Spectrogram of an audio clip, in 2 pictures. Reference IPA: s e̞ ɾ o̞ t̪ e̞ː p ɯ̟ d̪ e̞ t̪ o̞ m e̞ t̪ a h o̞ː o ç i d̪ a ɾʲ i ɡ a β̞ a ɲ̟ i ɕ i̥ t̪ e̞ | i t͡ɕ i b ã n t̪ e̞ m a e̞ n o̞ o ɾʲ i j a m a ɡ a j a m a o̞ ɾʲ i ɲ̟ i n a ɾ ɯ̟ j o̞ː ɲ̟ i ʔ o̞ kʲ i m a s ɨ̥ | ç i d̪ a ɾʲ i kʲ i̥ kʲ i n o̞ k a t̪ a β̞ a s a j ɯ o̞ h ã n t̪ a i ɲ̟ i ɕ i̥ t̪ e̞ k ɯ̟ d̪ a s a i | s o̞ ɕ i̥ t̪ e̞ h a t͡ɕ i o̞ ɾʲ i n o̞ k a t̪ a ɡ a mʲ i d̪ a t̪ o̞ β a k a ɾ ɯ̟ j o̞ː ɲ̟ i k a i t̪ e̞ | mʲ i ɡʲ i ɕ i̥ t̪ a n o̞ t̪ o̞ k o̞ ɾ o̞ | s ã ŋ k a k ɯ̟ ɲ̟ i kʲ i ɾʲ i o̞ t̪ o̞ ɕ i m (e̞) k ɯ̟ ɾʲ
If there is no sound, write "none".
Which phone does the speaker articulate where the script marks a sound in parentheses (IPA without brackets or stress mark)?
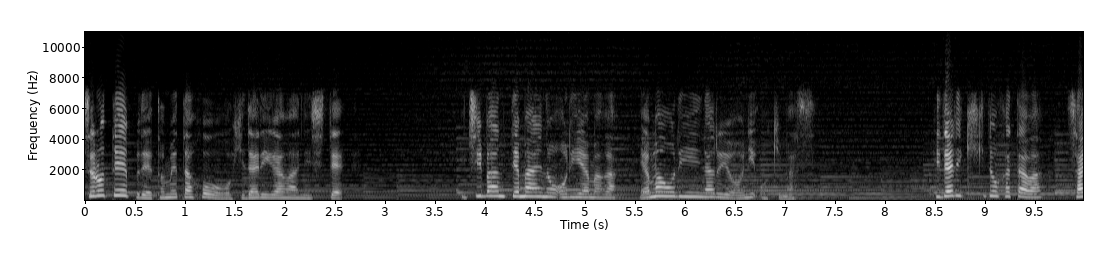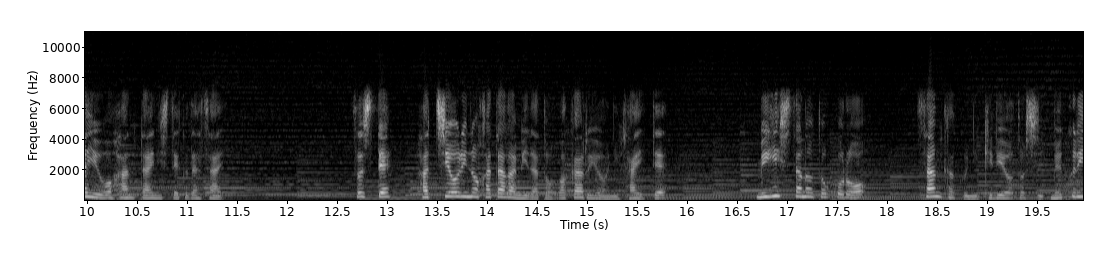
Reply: e̞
